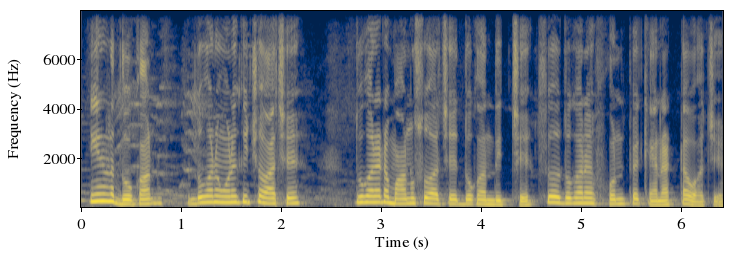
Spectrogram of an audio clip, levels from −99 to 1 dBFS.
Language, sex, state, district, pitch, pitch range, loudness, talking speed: Bengali, male, West Bengal, Kolkata, 195 Hz, 175-230 Hz, -13 LUFS, 185 wpm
